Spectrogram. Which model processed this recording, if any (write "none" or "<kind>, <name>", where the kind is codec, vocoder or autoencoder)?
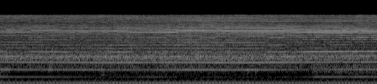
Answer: none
